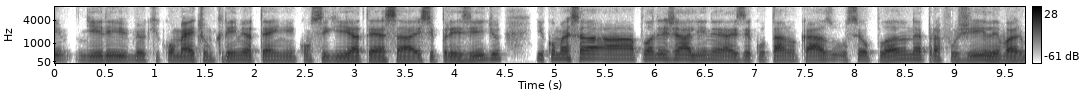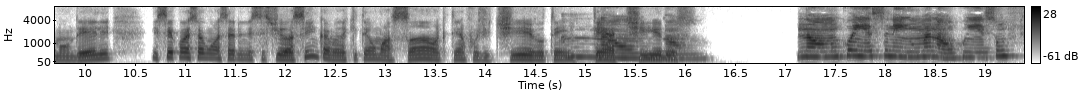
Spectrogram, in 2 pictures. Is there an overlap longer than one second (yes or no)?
yes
